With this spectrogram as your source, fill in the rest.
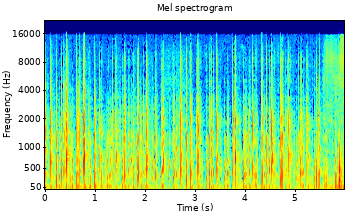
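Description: A hand-sized, hollow Pilkul paperboard drink carton, held in both hands, is tapped and knocked rapidly with fingertips, knuckles and a loose fist. The result is a fast, uneven stream of short, dry, hollow knocks with a papery midrange tone around 680 Hz and almost no ring after each hit.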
